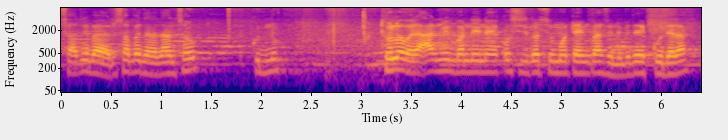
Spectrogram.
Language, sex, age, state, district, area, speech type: Nepali, male, 18-30, West Bengal, Alipurduar, rural, spontaneous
